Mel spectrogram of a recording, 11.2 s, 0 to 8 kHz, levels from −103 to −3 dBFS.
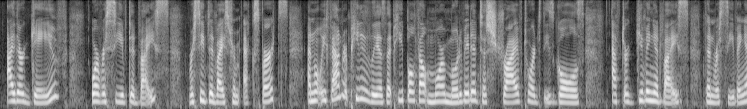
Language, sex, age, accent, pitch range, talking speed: English, female, 20-39, American, 185-225 Hz, 160 wpm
